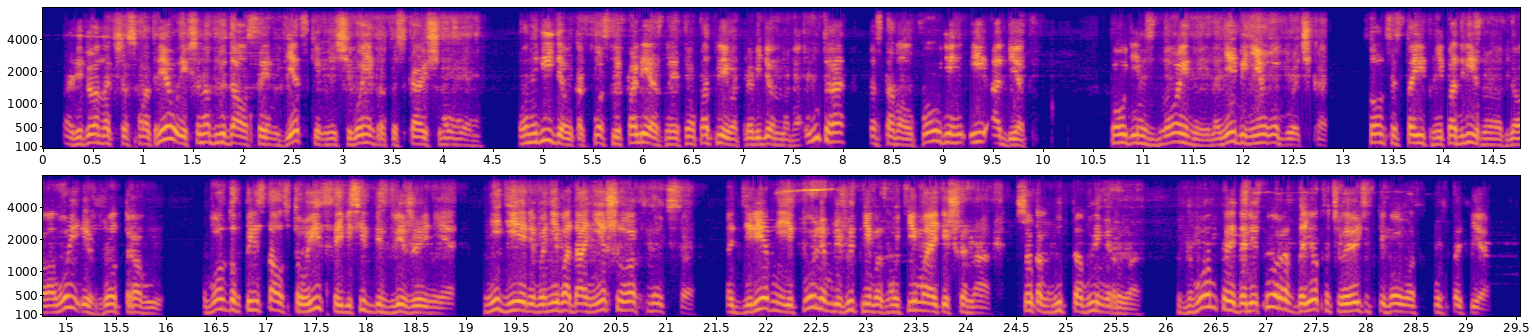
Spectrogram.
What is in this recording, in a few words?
Mic noise; sony wf-1000xm6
